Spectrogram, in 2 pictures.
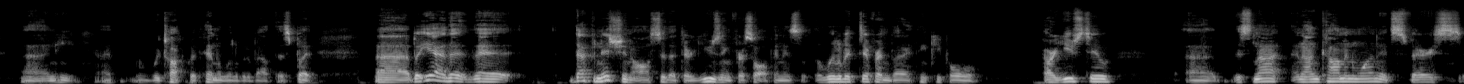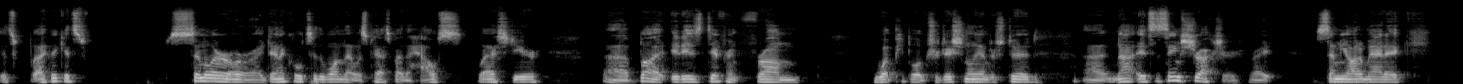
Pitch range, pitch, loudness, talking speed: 105-135 Hz, 120 Hz, -23 LUFS, 170 wpm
